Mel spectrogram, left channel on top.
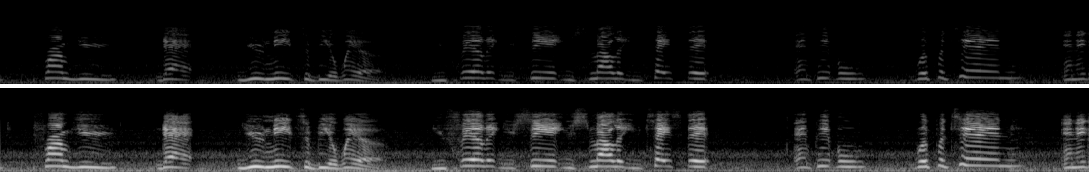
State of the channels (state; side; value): quieter; left; 21.7 dB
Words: from you that you need to be aware of. You feel it, you see it, you smell it, you taste it. And people will pretend, and they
